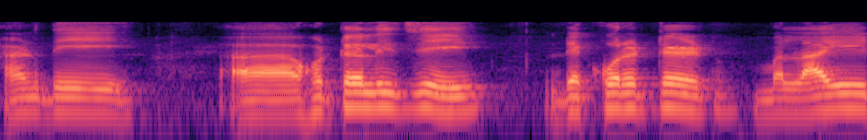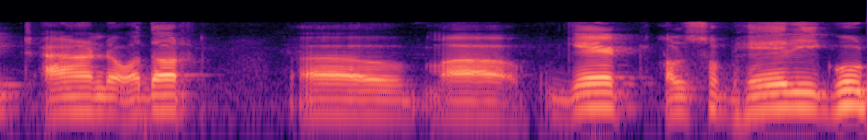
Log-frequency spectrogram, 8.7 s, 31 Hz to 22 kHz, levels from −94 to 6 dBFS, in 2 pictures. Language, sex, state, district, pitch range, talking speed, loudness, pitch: English, male, Odisha, Malkangiri, 115-145 Hz, 115 wpm, -18 LUFS, 125 Hz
